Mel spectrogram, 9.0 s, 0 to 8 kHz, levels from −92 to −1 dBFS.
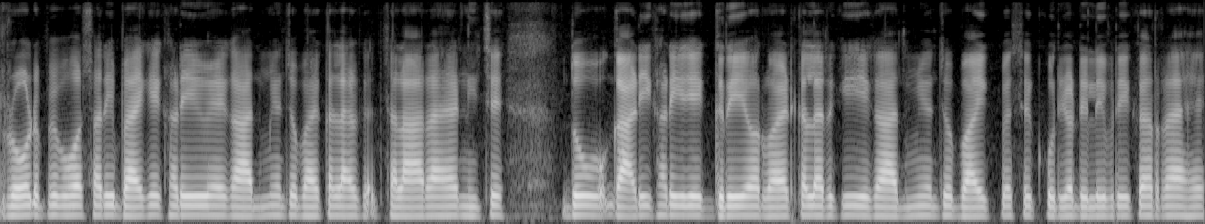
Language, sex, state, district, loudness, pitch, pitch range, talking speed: Hindi, male, Chhattisgarh, Bilaspur, -19 LUFS, 125 Hz, 120-125 Hz, 245 wpm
